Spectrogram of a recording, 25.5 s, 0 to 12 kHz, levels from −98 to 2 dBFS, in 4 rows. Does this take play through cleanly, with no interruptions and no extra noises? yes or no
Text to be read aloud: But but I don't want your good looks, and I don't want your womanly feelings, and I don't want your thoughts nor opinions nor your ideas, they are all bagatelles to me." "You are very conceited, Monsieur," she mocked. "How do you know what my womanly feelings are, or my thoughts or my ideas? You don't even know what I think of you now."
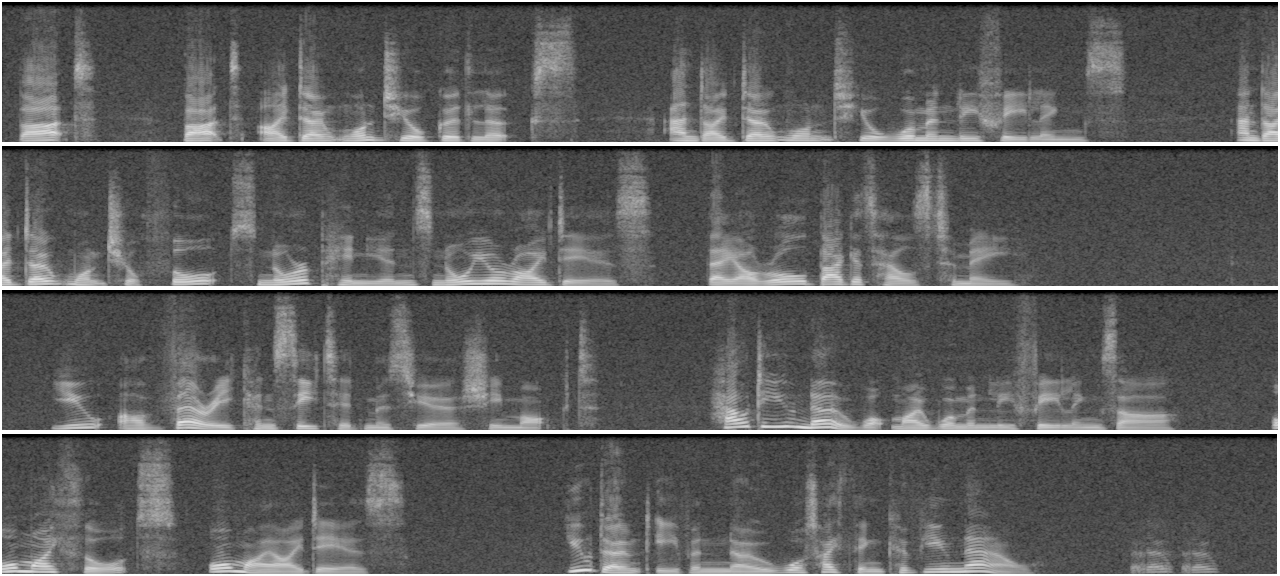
no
